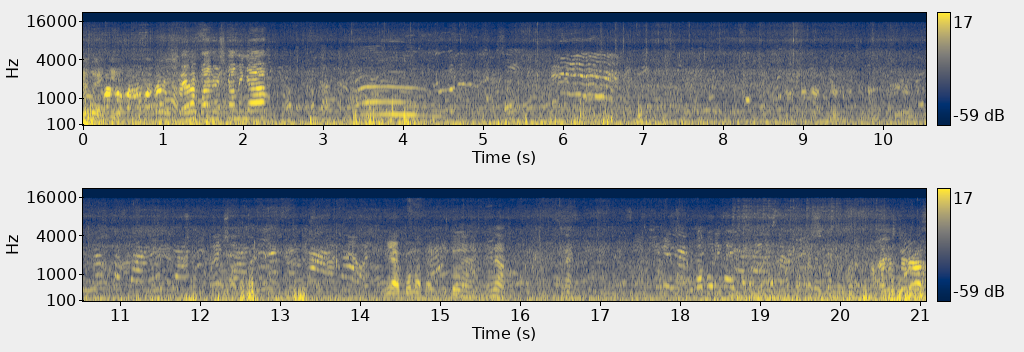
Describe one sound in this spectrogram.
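Water splashes and laps against a boat's hull.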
